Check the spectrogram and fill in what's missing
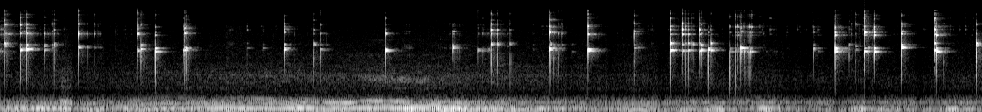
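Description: A hanging ceramic fish wind chime is held up by one hand while the fingers of the other hand flick and jostle the hanging pieces to clink them. Bright, high, short clinks come in irregular bursts, sparse at first and denser toward the end, with each tap dying away almost instantly. A faint low hum runs steadily underneath.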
